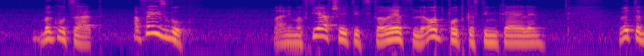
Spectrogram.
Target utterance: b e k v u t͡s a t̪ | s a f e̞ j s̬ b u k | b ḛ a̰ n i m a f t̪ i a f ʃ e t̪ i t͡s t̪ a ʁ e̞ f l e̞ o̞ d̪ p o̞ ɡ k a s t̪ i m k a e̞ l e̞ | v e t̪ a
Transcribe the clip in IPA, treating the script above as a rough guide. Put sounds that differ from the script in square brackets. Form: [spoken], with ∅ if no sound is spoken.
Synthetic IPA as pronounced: b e k v u t͡s a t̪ | [h] a f e̞ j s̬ b u k | [v] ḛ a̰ n i m a f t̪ i a [χ] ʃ e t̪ i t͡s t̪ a ʁ e̞ f l e̞ o̞ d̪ p o̞ [d] k a s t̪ i m k a e̞ l e̞ | v e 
